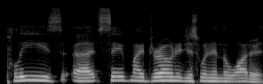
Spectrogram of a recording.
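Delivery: high, loud desperate call across the beach; retold yell. Calling from the sand to surfers, loud pleading yell. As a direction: shout out to the surfers to save it. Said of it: "I'm, like, yelling to all these surfers".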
